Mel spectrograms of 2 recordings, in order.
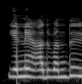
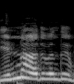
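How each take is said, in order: First: Trailing off unsure, dragging the words; stall, searching for an answer; hesitant stalling. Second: Mocking her stalling. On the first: Acted. Sister-in-law stalls when her brother demands answers, hesitant. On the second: Brother mocks his sister's stalling words, scornful mimicry. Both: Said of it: "அது வந்து, இது வந்துன்னு இழுக்கிற".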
